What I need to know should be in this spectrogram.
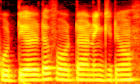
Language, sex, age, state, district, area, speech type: Malayalam, female, 45-60, Kerala, Kozhikode, urban, spontaneous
